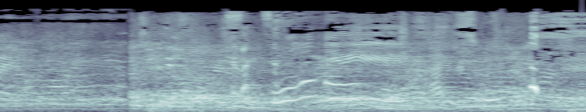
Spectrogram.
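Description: Indistinct chatter of several people talking at once in a large hall.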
